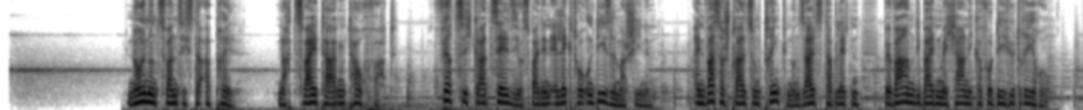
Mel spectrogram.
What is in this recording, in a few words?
male German museum audio guide home studio raw sample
